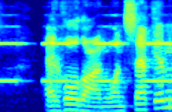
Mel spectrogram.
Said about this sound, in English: that was a alarm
